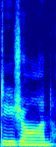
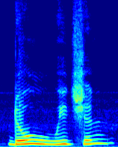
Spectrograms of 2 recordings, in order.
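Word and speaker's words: doujin: I almost said Dijon, like Dijon mustard. I love Dijon mustard. No, it's Dojin.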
